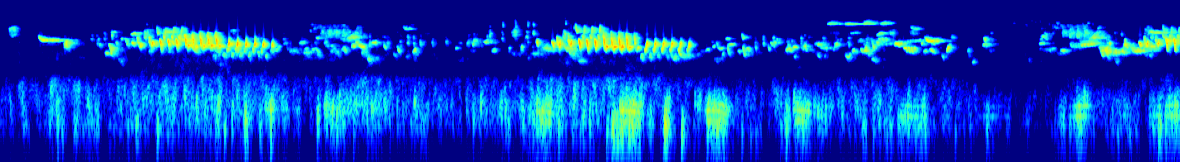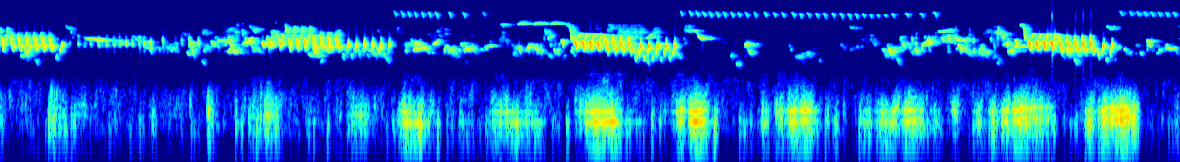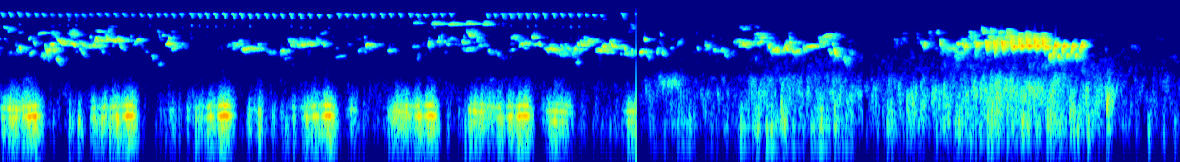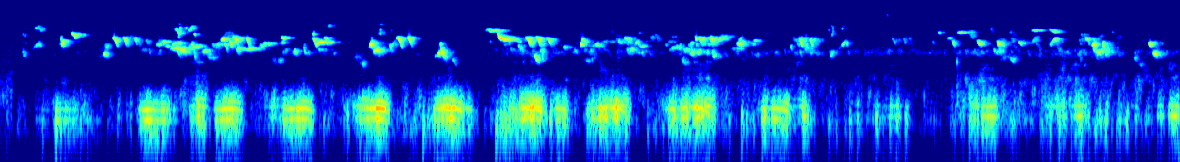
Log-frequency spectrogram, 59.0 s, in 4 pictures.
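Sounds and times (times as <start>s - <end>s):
songbirds singing: 19.2s - 40.2s, 44.6s - 59.0s
short low pulses: 28.4s - 36.7s.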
